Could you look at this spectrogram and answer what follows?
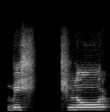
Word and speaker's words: विष्णु: विष्णु बोलना है आपको। तो यहां पे णो का उच्चारण है। बाण के ण के साथ ओ की मात्रा लगती है। विष्णु विष्णु नॉट र विष्णु है ना विष्णु विष्णु डी के ऊपर जो रे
